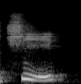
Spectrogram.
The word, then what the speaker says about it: qi: So the pathways created an energy flow we call qi, pronounced as qi, through the body that is responsible for overall health.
